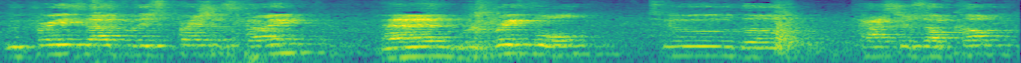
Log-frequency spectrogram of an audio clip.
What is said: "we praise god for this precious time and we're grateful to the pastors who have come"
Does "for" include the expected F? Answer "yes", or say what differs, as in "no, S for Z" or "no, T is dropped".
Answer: yes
